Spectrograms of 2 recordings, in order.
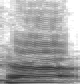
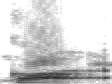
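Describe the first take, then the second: First: The vowel sounds like an open 'a'. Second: The vowel sounds like a rounded 'o'. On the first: The speaker calls it right. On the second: The speaker calls it wrong. "bukan ko"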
